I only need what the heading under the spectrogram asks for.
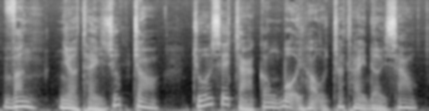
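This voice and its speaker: A stammering, defensive middle-aged husband from an audiobook, fumbling for excuses, as a man reads him. His dark, husky voice rises and falls widely. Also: sits low, big pitch swings, normal speed, no echo, exaggerated voice. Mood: reluctant. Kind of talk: audiobook reading.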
